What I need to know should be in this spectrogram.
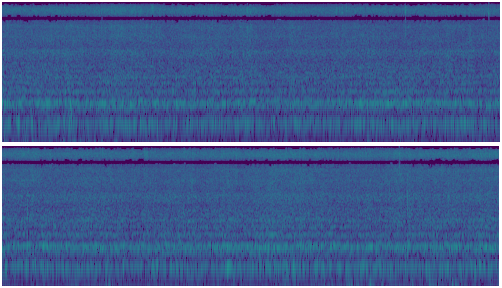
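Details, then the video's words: Steady humming of bees at work pollinating, a dense unbroken wing drone with layered tones, unchanging in loudness from start to finish. "Bees are pollinating"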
